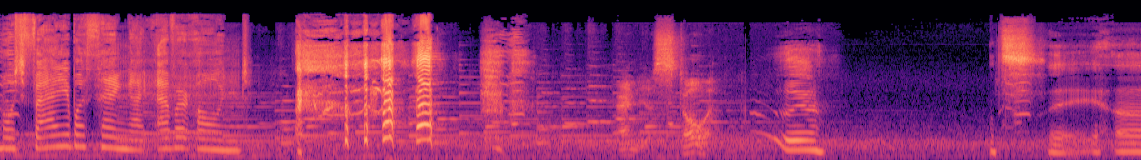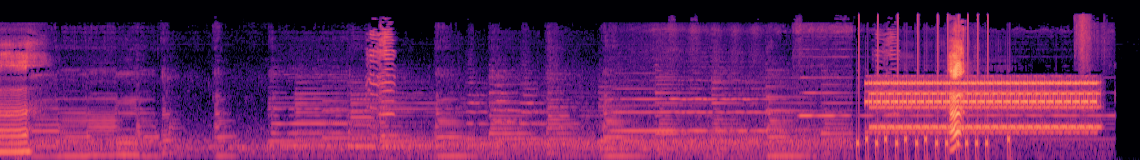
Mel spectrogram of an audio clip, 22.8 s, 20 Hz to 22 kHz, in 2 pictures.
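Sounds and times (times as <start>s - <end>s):
speech: 0.0s - 3.2s, 6.6s - 8.4s, 9.9s - 11.9s
laughter: 3.0s - 5.2s
telephone ringing with electronic trill: 20.0s - 22.6s.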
